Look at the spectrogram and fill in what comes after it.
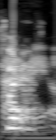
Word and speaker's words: Kyrie: I think it's Kylie, yes. Kyrie, sorry. – Oh, it's pronounced Kyrie, okay. – How do you spell Kyrie? – K-Y-R-I-E.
